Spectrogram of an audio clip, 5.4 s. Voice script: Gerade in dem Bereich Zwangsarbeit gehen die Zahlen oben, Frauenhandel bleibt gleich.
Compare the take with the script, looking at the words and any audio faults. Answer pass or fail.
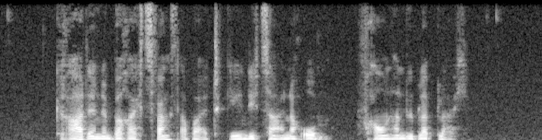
fail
